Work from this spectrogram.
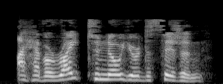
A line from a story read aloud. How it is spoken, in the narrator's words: Vandara shouted, her face twisted with rage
